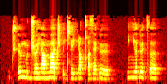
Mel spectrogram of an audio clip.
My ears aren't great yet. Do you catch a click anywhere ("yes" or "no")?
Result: no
